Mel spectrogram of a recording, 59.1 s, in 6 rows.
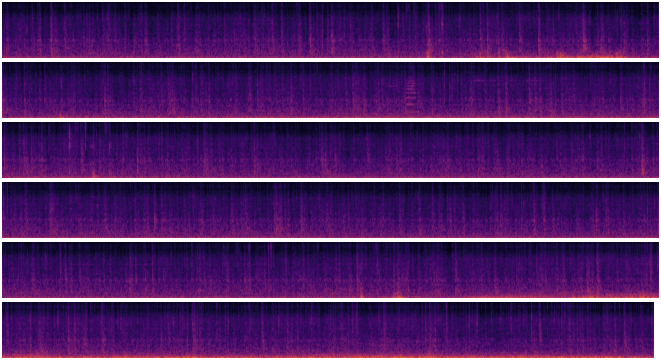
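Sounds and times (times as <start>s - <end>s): rain on a car: 0.0s - 59.0s
raindrop ticks: 0.0s - 59.0s
steady low rumble: 4.3s - 15.6s, 41.1s - 59.0s.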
